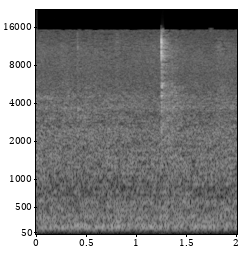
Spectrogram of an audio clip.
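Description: Steady room noise, a low hum and hiss, with one brief faint click a little past a second in.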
